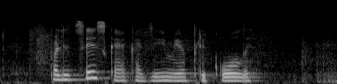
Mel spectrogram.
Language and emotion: Russian, neutral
